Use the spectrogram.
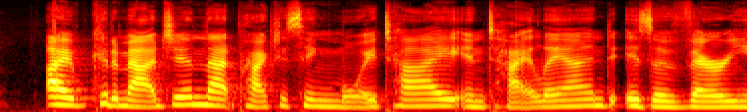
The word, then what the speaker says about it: Muay Thai: Muay Thai. Muay Thai. Guys, I can't. We talked about this. My Thai is a drink, Muay Thai is a sport. Hello. Okay. I could imagine that practicing Muay Thai in Thailand is a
